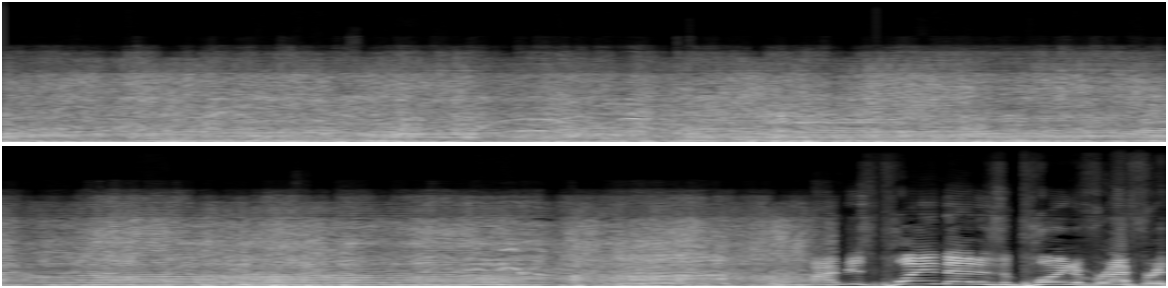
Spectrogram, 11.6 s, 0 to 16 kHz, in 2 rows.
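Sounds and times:
hippo fart: 1.0 - 10.0
speech: 10.4 - 11.6.

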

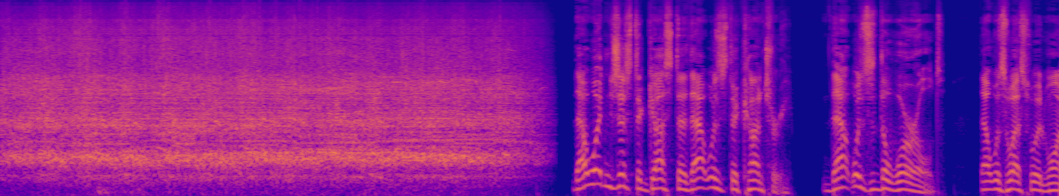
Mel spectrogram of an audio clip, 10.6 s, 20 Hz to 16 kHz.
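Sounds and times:
huge golf crowd roaring and cheering: 0.0 - 5.6
speech: 5.8 - 10.5.

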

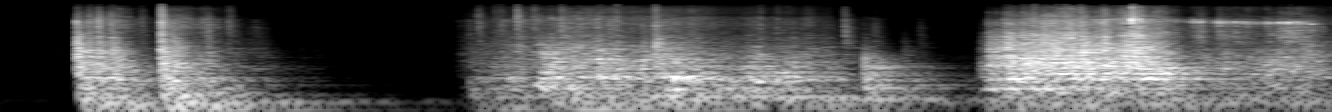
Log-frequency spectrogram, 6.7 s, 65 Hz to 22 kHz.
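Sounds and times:
heavy sliding door rumbling and thudding: 2.4 - 6.6.

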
